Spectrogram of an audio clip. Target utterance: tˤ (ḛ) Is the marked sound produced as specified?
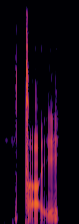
yes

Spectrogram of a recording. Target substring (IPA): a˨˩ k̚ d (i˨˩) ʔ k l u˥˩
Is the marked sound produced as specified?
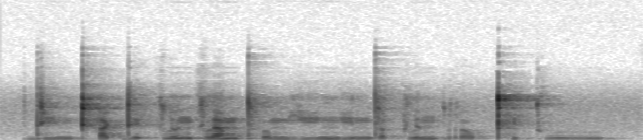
no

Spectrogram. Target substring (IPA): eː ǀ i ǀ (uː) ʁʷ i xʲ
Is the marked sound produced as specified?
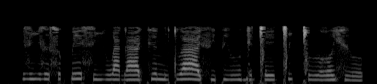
yes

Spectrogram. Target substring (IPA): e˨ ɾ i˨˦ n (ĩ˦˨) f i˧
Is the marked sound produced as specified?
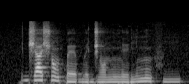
yes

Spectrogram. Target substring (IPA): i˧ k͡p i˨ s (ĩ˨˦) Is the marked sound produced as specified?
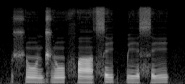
no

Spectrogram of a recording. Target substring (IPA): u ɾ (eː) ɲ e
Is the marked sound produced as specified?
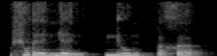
yes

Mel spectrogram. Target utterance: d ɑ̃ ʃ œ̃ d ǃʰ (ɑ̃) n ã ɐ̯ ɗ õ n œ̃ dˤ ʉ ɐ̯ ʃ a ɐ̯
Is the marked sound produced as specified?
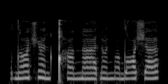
yes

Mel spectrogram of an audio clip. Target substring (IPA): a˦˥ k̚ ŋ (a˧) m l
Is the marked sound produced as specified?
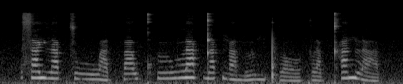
yes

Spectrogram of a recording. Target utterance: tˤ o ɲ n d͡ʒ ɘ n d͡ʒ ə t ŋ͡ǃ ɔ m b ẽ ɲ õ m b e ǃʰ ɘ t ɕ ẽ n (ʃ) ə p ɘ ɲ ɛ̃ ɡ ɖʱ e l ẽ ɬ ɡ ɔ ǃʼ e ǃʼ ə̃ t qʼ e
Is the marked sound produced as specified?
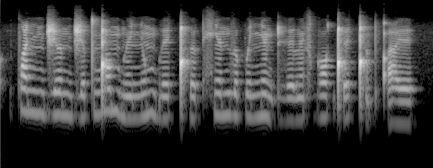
no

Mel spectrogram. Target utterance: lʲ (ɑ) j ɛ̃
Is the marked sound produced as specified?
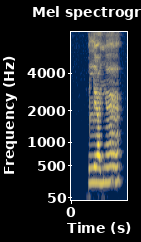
yes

